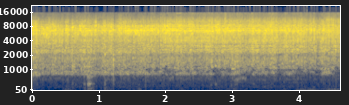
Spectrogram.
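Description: Taro leaf greens frying in hot oil with garlic browned until red, giving a loud, steady broadband sizzle and crackle that runs throughout, with occasional soft stirring knocks.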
